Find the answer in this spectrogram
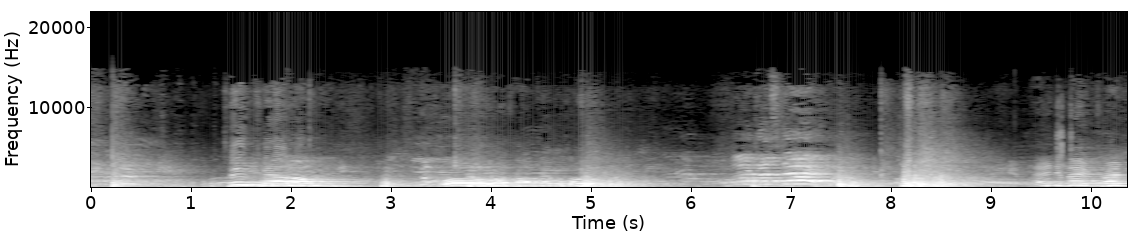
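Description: Wrestlers' bodies slamming onto a ring mat: a sharp thud right at the start and a few more impacts later, among people's shouting voices.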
